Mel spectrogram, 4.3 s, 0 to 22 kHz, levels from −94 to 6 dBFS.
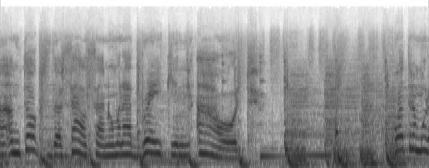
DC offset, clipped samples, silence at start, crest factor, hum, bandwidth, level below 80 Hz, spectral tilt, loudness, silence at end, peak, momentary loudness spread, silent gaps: under 0.1%; under 0.1%; 0 s; 12 dB; none; 13 kHz; -30 dBFS; -5.5 dB/octave; -19 LUFS; 0 s; -6 dBFS; 3 LU; none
